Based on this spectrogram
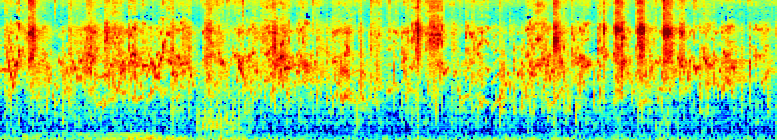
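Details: A flock of pet budgerigars keeps up a steady, high scratchy chatter of squeaks, clicks and trilled warbles throughout.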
